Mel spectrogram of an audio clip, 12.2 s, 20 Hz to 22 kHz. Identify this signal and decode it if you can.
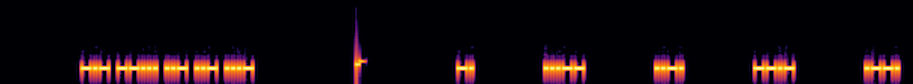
Morse code, heard as a keyed tone, about 30 wpm, spaced as for 13 wpm, 700 Hz. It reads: K7UUV N3FQP
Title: USA Call Signs - 5 Characters - 8x Character Spacing - 30wpm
